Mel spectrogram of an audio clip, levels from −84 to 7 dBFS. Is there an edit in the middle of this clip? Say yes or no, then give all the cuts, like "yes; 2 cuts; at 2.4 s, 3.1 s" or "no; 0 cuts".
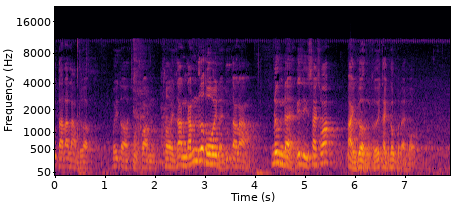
no; 0 cuts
